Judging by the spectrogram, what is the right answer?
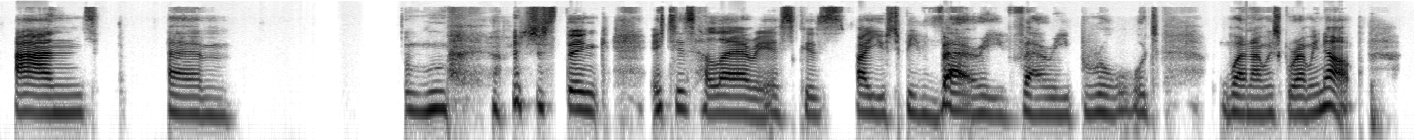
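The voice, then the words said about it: Yorkshire northern English accent. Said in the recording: “your northern accent ... I have a Yorkshire accent, even though I've lived in London for 26 years ... I've still managed to hang on to my Yorkshire accent ... it maybe softens a bit”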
